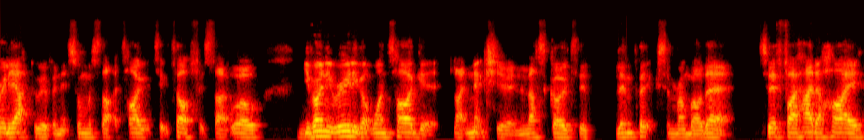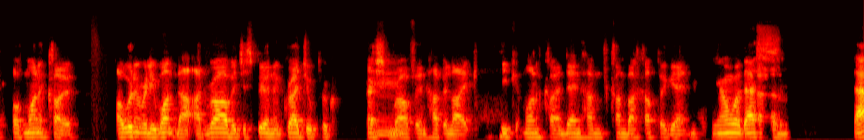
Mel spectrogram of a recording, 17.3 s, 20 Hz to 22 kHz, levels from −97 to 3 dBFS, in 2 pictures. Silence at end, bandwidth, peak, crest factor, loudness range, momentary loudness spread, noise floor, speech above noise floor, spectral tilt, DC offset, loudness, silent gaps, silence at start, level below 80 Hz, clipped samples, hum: 0 s; 12 kHz; -12 dBFS; 24 dB; 5 LU; 11 LU; under -90 dBFS; over 55 dB; -5 dB/octave; under 0.1%; -35 LUFS; 6.02-6.16 s; 0 s; -72 dBFS; under 0.1%; none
